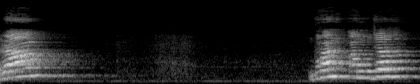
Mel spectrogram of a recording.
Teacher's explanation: जैसे आइए हम लोग देखते हैं, जैसे अ धन अ यानी अ प्लस अ बराबर आ, अर्थात अ को ह्रस्व माना गया है और अ भी ह्रस्व है, दोनों मिलकर दीर्घ यानी बड़ा, ये भी छोटा है ये भी छोटा है और आ बड़ा है, तो जब छोटा और छोटा मिला है तो बड़ा हुआ है, यानी ह्रस्व और ह्रस्व मिला है तो दीर्घ हुआ है।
